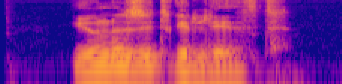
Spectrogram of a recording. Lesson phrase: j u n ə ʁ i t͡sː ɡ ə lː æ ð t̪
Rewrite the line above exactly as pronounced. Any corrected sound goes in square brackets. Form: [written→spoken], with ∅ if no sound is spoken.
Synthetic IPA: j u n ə [ʁ→z] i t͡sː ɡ ə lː [æ→i] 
